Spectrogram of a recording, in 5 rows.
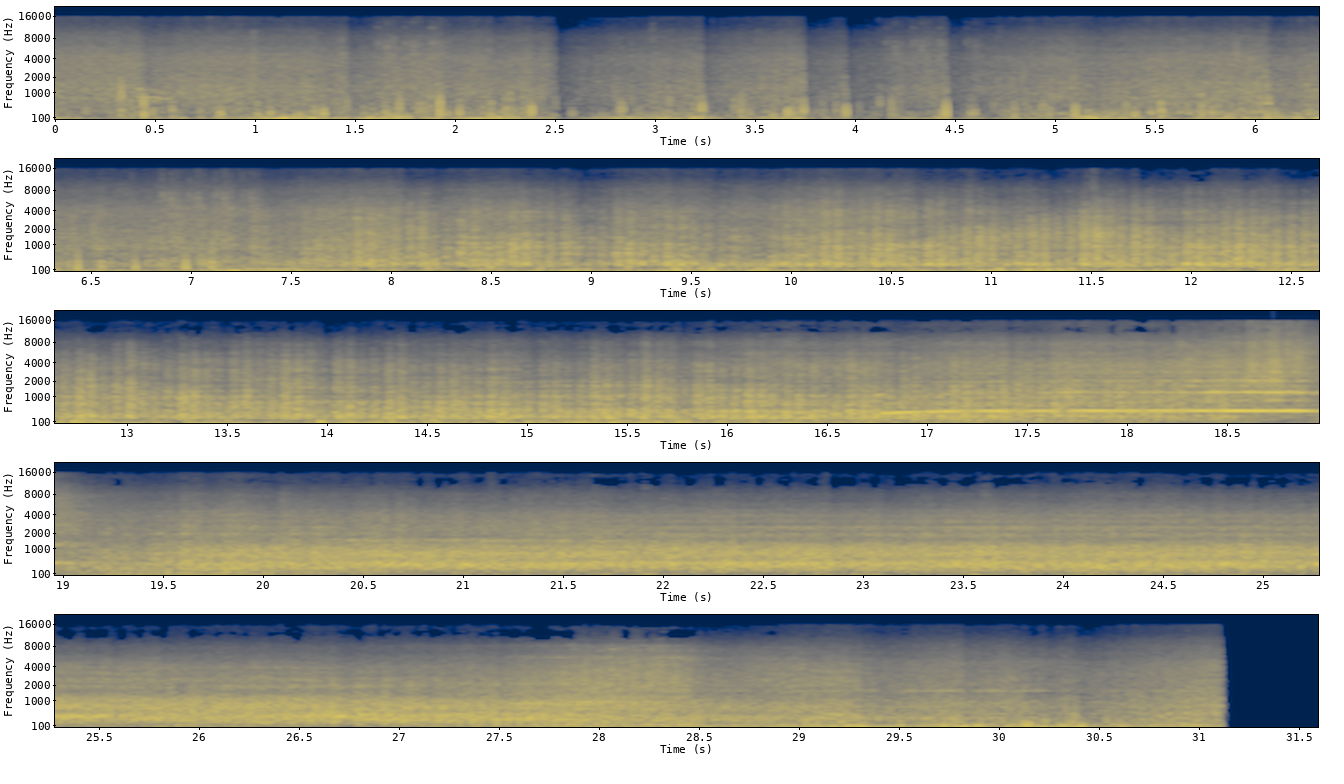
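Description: LMS Stanier Black Five 4-6-0 steam locomotive 44871 working hard up a long bank, its noise building as it approaches, with wind buffeting the microphone at first. Just past halfway it blows its whistle, a note that rises briefly and then holds for about two seconds. The train then passes close by with a steady rush of noise.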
